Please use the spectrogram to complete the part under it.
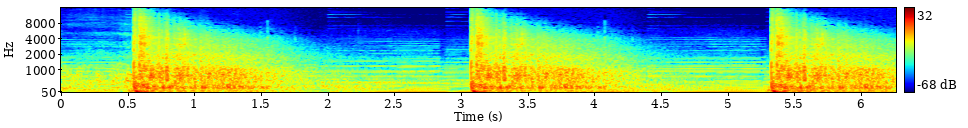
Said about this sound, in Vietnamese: không hiểu sao súng trong tay tôi lại siết cò. Tràng đạn liên thanh kéo những vệt lửa đỏ lừ sáng bừng soi rõ cảnh tượng bên đó.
